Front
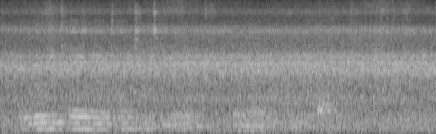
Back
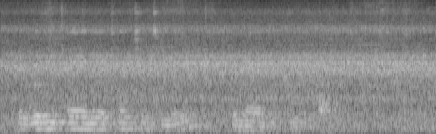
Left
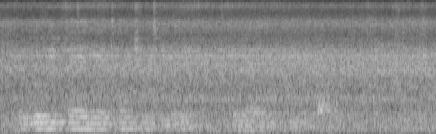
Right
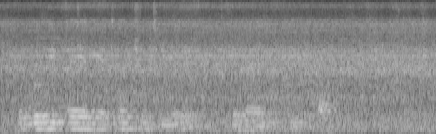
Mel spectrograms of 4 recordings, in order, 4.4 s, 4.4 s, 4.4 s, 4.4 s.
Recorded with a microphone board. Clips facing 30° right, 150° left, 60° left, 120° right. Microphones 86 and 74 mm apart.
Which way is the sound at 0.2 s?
170° left.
